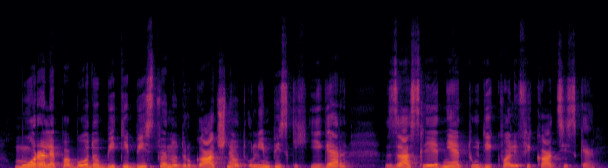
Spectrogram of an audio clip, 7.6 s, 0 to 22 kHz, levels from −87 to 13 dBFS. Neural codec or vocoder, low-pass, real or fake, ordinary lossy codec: none; 19.8 kHz; real; none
